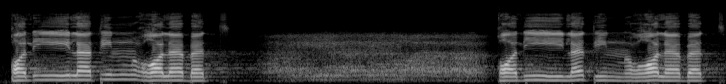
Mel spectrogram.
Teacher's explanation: قاف کو پر پڑھیں گے حروف مستعلیہ میں سے ہے. لام یا زیر لی، یہاں یا مدہ ہے، یا ساکن سے پہلے زیر ہے لہذا یا مدہ ہوگی.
